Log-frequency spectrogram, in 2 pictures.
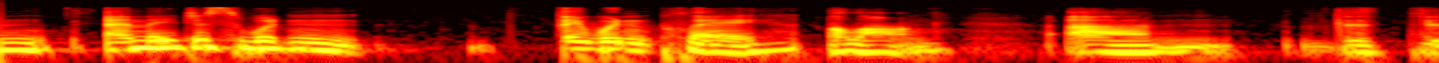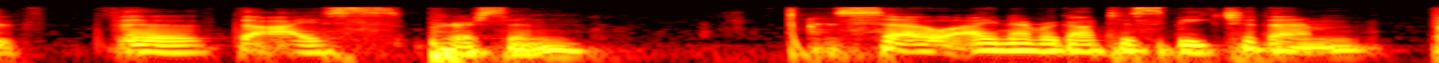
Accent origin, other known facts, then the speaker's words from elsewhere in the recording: Sacramento, California, United States; now in Berkeley, United States; I grew up in Sacramento, and Berkeley was like the place to try to get to. And I went to school here, I went to university here, and I've lived here again for the past 7 years.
